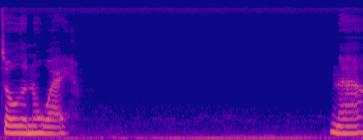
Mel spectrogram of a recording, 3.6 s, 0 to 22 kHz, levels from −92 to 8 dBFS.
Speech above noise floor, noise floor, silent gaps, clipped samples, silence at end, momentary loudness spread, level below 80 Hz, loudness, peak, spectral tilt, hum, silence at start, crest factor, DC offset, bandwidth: 28 dB; -60 dBFS; none; under 0.1%; 0 s; 27 LU; -56 dBFS; -33 LUFS; -22 dBFS; -7 dB/octave; none; 0 s; 16 dB; under 0.1%; 17.5 kHz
